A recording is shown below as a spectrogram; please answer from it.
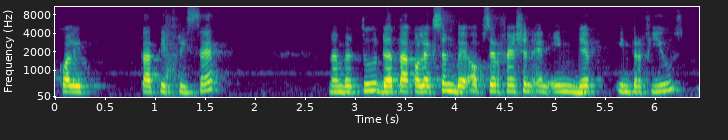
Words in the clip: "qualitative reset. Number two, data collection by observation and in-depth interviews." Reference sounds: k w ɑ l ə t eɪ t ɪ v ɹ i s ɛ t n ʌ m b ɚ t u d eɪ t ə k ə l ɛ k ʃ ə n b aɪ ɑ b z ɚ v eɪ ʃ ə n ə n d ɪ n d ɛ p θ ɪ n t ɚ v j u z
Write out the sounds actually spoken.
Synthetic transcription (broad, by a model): k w ɑ l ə t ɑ t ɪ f ɹ i s ɛ t n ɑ m b ɚ t u d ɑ t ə k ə l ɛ k s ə n b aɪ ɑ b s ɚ f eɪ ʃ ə n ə n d ɪ n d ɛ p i n t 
